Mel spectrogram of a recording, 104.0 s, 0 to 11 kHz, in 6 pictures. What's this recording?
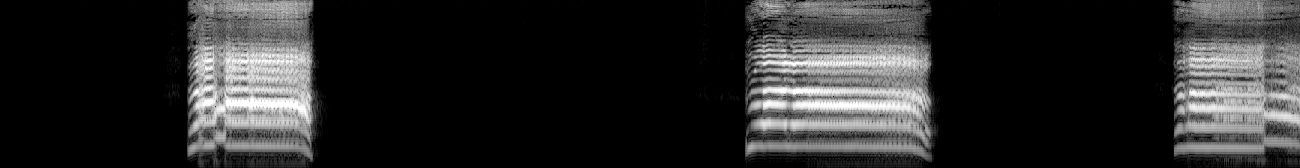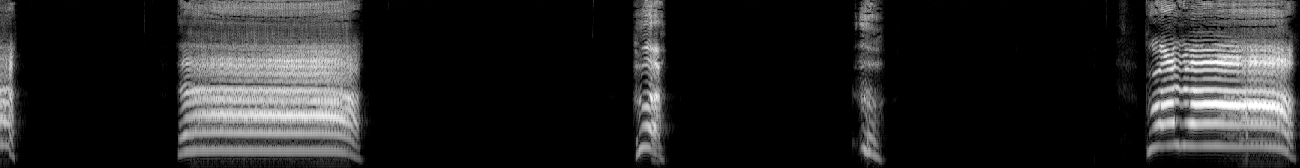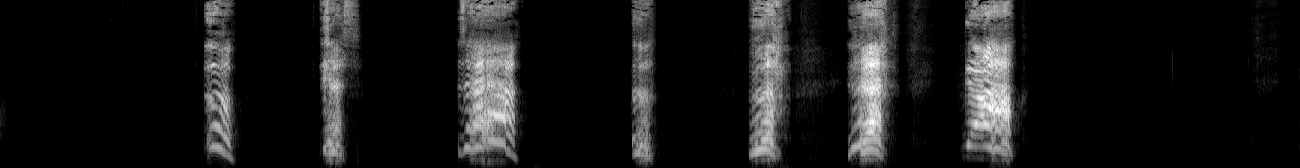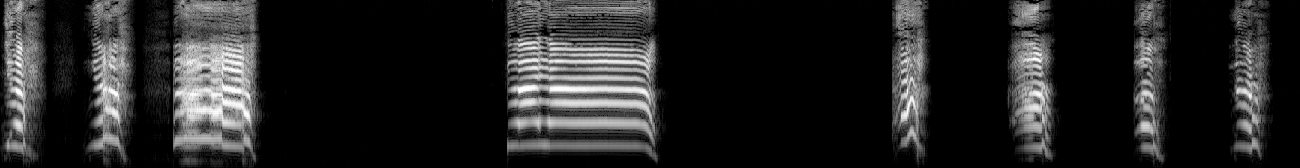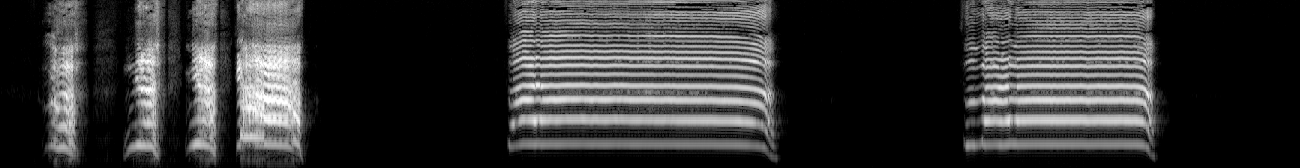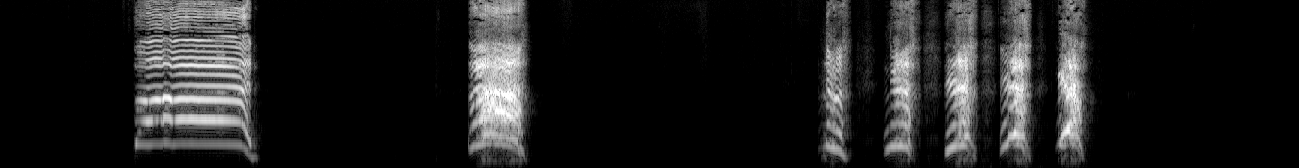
Screams of a female warrior on the battle field. Encouraging her companions forward, taking blows, giving blows and hacking something to pieces. #adpp
Recorded using a RODE NT-1 Microphone through a UK=r22-MKII interface using REAPER.
I recorded this within a blanket fort to reduce external noise and potential echo.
